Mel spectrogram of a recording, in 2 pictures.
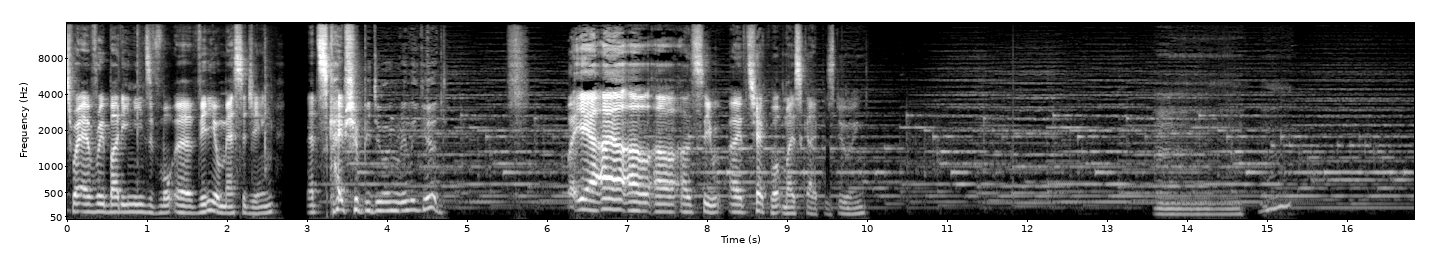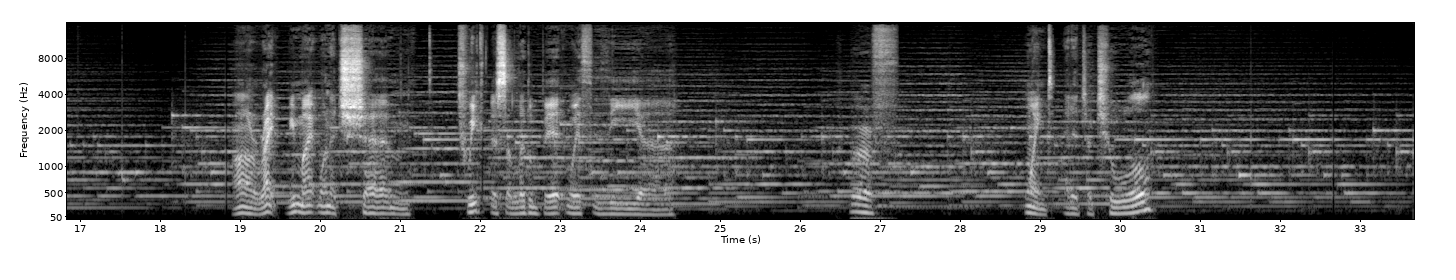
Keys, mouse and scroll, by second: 2.2 click, 2.3 ctrl+z, 4.7 ctrl+z, 21.9 scroll up 1, 26.4 c, 28.7 click, 32.4 double click, 33.5 Delete.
